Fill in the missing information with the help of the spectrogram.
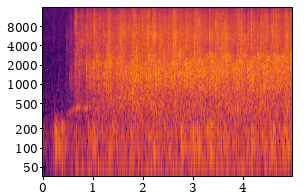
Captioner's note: applause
